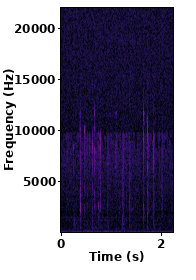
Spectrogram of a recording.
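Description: Faint typing on a laptop keyboard: a run of irregular, scattered key clicks.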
